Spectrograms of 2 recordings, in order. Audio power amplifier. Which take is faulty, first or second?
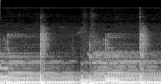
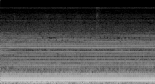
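second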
